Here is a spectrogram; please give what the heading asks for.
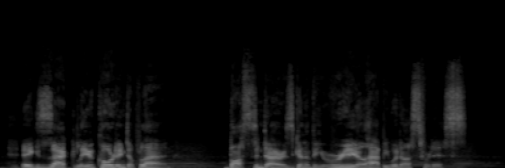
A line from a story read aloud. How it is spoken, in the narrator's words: Diki Sonam chuckles and says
